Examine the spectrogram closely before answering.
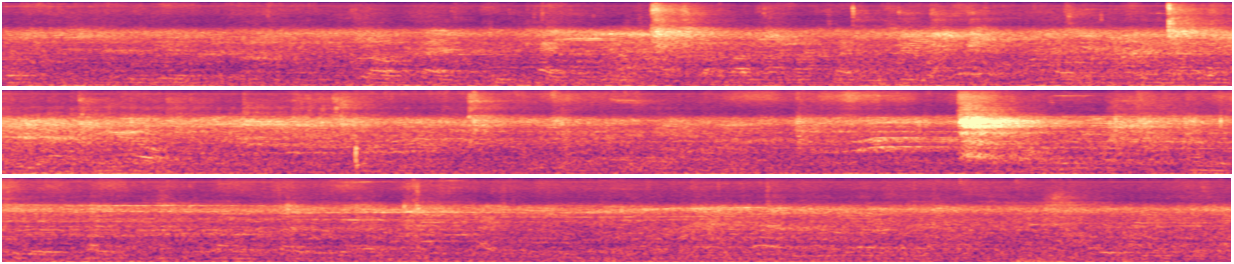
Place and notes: Chiayi Station, West Dist., Chiayi City - In the station hall
In the station hall, Station information broadcast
